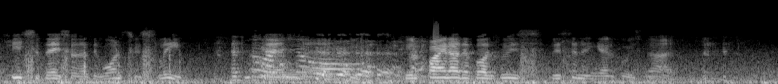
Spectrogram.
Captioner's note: Gülüşmeler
